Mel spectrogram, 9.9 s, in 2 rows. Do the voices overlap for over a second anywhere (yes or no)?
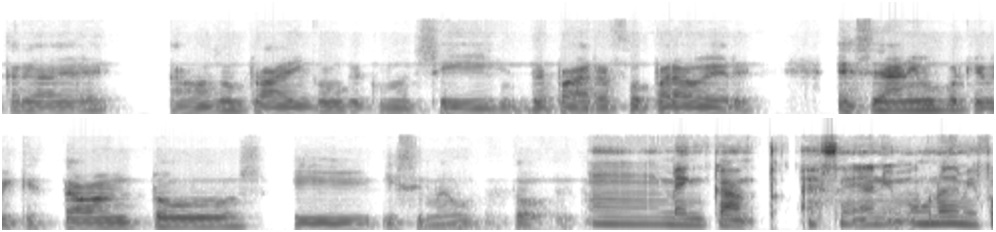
no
